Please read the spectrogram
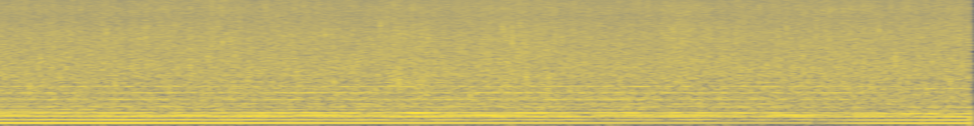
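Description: Soft, slow ambient meditation music of long, held drone notes with a deep low tone underneath, over a faint steady hiss.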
